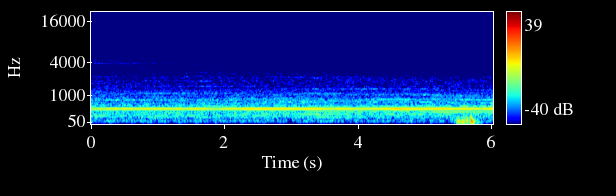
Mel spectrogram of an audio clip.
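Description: Meditation background drone: a steady held pure tone with fainter tones beneath it, a second lower tone coming in about five seconds in. A brief low thump near the end.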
